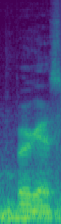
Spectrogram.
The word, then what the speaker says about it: Burgess: Burgers family but yeah Burgers yes Banks I pronounce it is BU r g e s s but anyways New Haven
